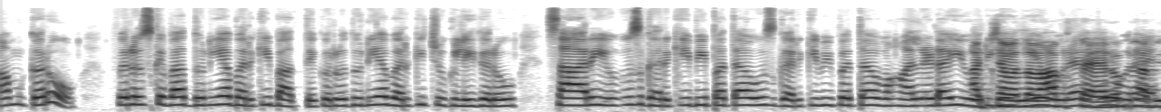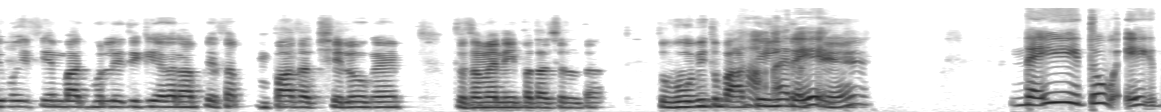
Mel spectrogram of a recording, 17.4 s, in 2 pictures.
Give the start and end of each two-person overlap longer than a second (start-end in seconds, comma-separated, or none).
7.3-8.7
